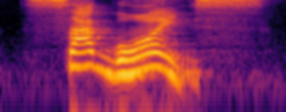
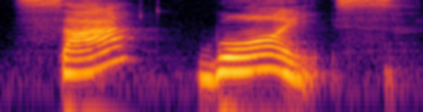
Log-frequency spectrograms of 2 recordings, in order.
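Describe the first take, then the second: First: Said in the usual way. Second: "sagões" drawn out as sa-gões; divisão silábica. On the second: Shown as a demonstration. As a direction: pause after sa in "sagões", keep gões whole. ("sagões" pausado, em sa-gões) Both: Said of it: "na mesma sílaba".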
